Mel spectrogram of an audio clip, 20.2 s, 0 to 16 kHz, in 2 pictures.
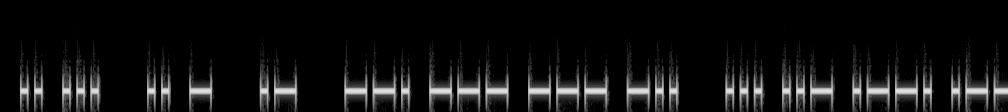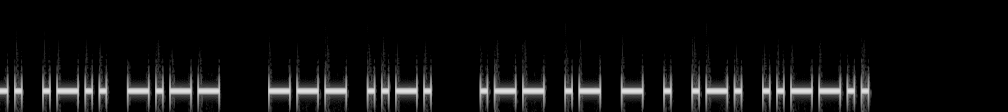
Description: Morse code, heard as a keyed tone, about 17 wpm, 700 Hz. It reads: IS IT A GOOD SUPPLY OF WATER?
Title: Sentences from Top 1000 Words - Review Part 5 - 17wpm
